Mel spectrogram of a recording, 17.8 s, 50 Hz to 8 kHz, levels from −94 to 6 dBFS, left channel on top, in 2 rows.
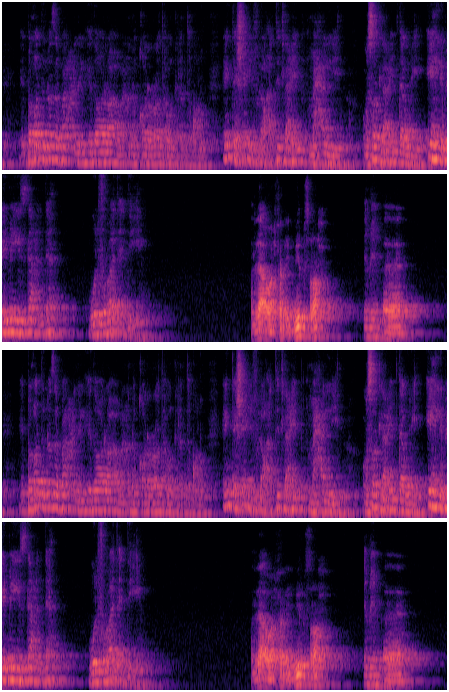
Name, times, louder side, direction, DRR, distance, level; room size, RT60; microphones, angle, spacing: voice 1, 0.3-4.0 4.4-6.8 7.2-9.9 10.6-11.7 16.1-16.4, equal, 80° right, -1 dB, 2.0 m, -34 dB
voice 2, 13.9-15.3 16.5-16.9, left 2 dB, 55° left, 1 dB, 0.6 m, -27 dB
8.9 x 6.6 x 3.2 m, 1.1 s
head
